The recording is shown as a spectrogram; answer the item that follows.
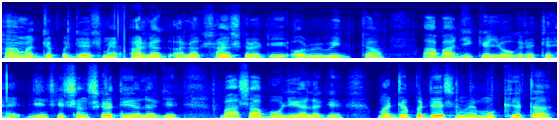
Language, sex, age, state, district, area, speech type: Hindi, male, 30-45, Madhya Pradesh, Bhopal, urban, spontaneous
